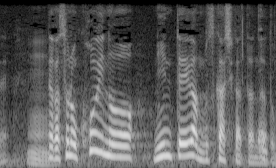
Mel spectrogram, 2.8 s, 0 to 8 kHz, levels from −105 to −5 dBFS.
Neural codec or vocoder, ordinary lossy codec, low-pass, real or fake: none; none; 7.2 kHz; real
